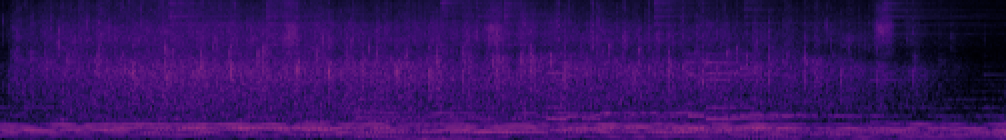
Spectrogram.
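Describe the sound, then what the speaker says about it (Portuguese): A church congregation applauds together, a dense, steady wash of clapping that fills the space for the full length, with musical tones sustained underneath. "Aplauda o Senhor."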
